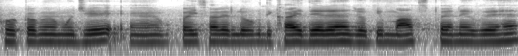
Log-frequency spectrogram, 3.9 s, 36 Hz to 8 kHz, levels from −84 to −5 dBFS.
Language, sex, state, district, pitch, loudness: Hindi, male, Bihar, Katihar, 145 Hz, -16 LUFS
